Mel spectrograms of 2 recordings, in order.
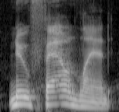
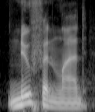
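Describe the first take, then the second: First: The stress is on the middle syllable. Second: The stress is on the first syllable. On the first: The speaker calls it wrong. "not middle syllable" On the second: The speaker calls it right. "Emphasis is on the first syllable"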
